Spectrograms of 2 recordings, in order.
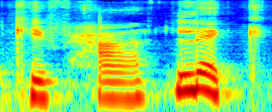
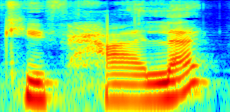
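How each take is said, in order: First: The last vowel sounds like 'e'. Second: The last vowel sounds like 'a'. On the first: The person addressed is female. "if you're a female" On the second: The person addressed is male. "if you're a male"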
